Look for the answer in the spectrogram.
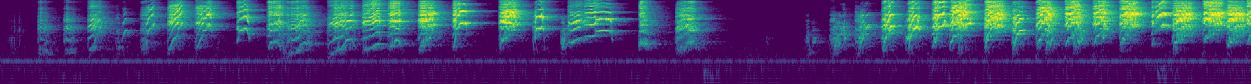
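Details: Pet cockatiels playing chatter in rapid bursts of harsh, scratchy squawks, briefly pausing before starting up again.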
